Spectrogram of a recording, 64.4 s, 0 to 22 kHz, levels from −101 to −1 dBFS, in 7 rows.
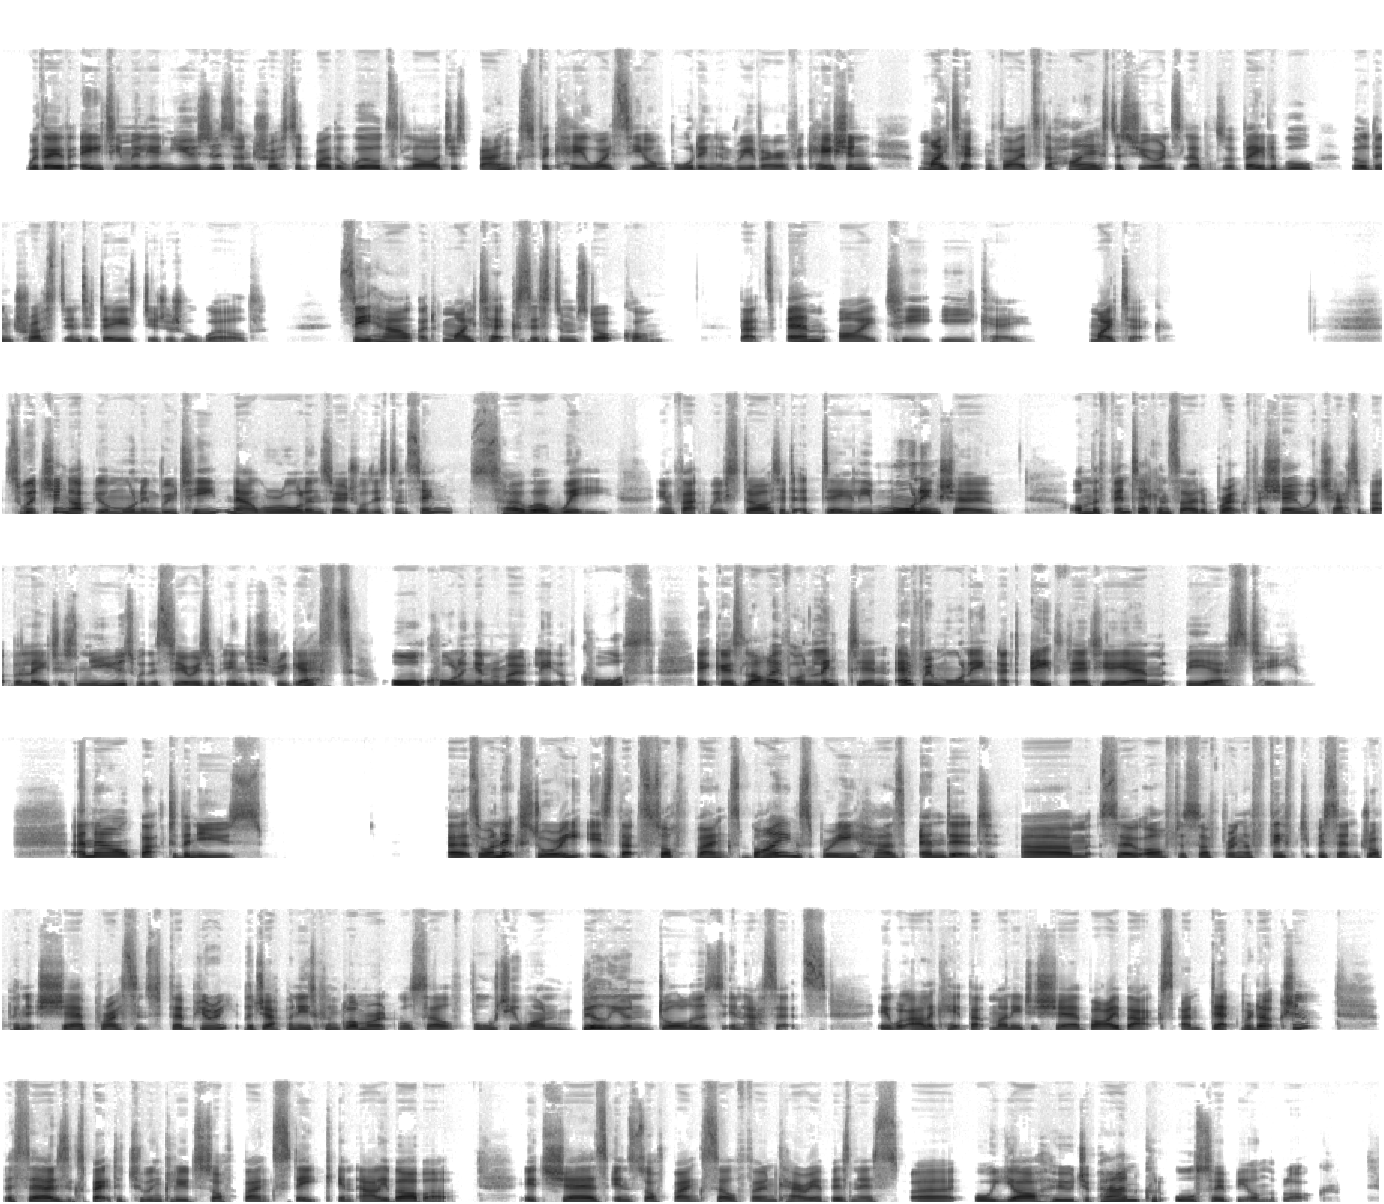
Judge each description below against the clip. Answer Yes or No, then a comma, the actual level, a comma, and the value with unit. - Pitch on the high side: Yes, high, 200 Hz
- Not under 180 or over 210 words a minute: No, average, 165 wpm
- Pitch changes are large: Yes, wide, 6.1 semitones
